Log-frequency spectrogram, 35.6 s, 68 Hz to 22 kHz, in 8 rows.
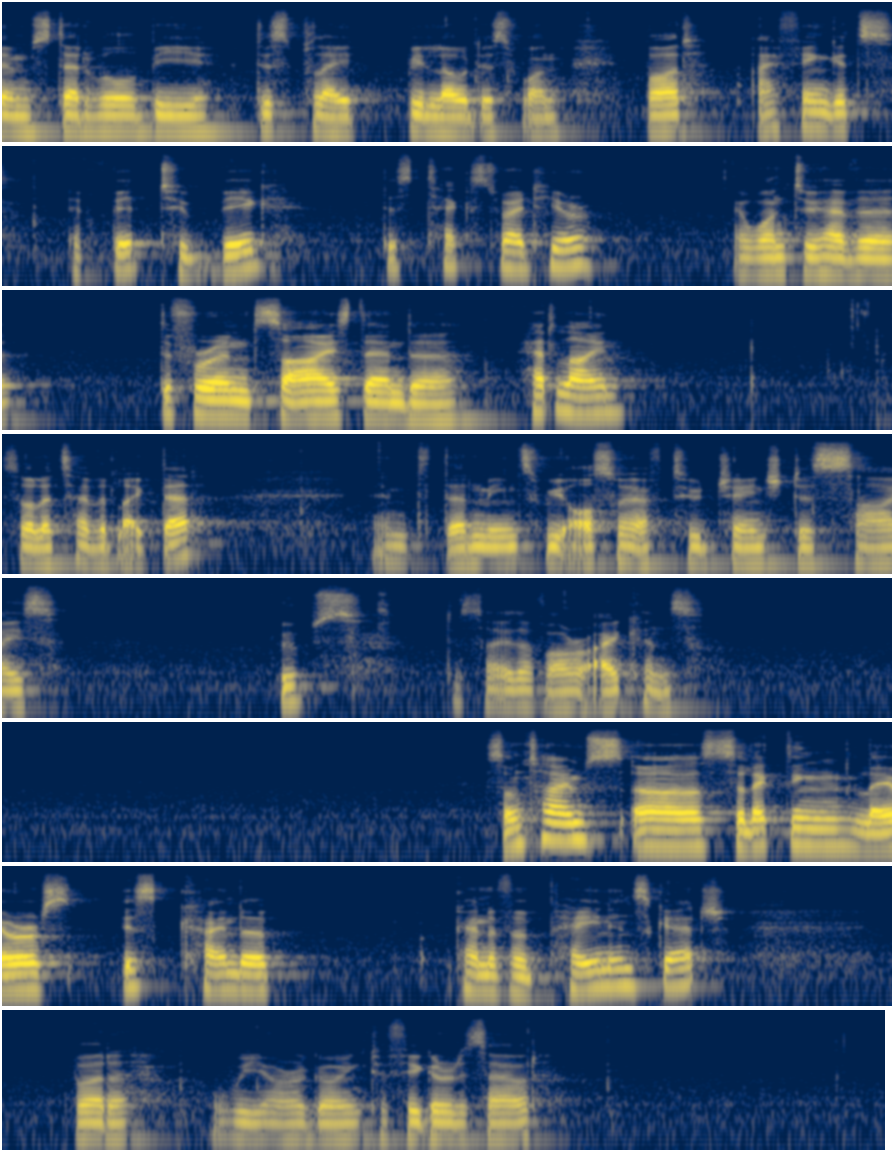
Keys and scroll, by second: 6.8 Down, 13.4 Down, 13.8 Up, 14.3 Down, 19.6 Down, 20.6 Up, 31.2 Down, 32.3 Up.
